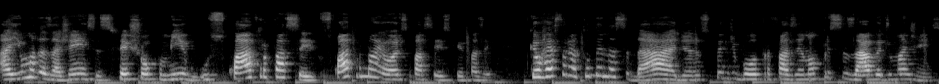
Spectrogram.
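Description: A woman with vocal fry talks at a fairly high pitch with hardly any pauses. Her pitch swings very widely and her loudness swings a lot. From Brazil, Minas Gerais. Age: 20s. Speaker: traveler. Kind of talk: casual interview. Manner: animated.

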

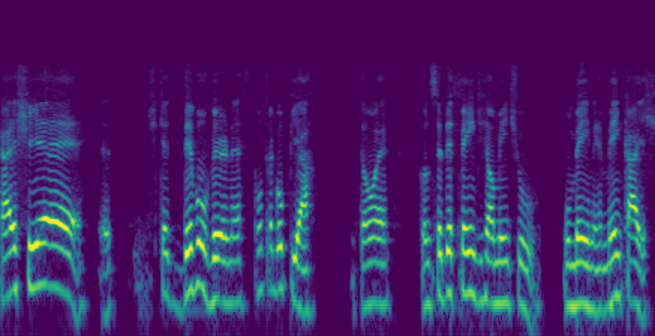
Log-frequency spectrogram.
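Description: Speaking at a very slow pace, a man uses fairly even intonation, his fairly high pitch carrying a dark, mellow tone. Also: big swings in loudness. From Brazil, of Japanese descent. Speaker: kendo practitioner, podcast co-host. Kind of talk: casual chat.

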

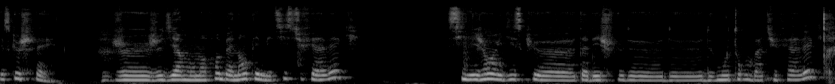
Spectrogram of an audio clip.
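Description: A woman speaks in an ordinary speaking voice at a medium pitch. Her pitch variation is ordinary and her pace moderate. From France, Paris region, Ghanaian heritage. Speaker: book club guest. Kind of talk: casual chat.

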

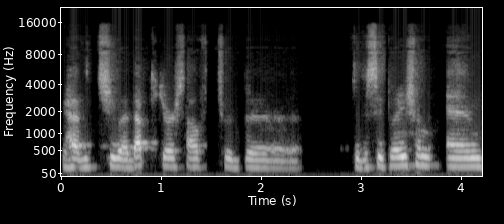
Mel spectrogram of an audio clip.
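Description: The man's voice has a dark, mellow tone. His intonation holds fairly level throughout. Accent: Brazilian. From Brazil. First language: Portuguese. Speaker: guest English learner. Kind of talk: casual interview. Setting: Instagram live stream. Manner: halting.

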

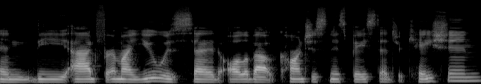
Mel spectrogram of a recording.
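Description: A man's unremarkable speaking voice at a medium pitch and moderate pace, with fairly even intonation, in a very clean recording against a silent background. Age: 20s. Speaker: podcast host. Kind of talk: casual monologue.

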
